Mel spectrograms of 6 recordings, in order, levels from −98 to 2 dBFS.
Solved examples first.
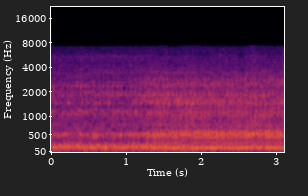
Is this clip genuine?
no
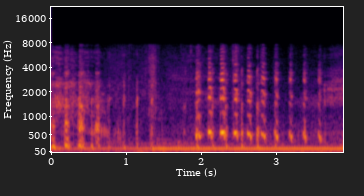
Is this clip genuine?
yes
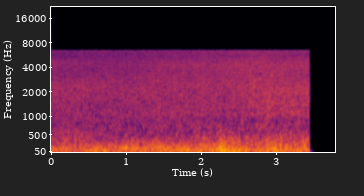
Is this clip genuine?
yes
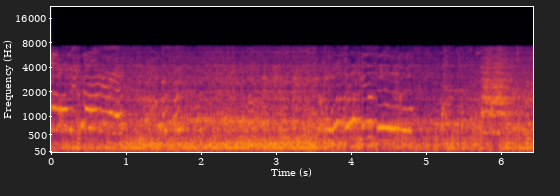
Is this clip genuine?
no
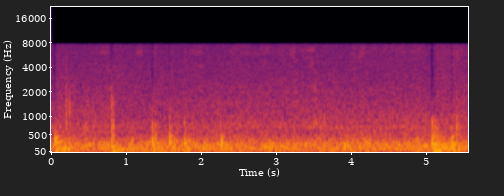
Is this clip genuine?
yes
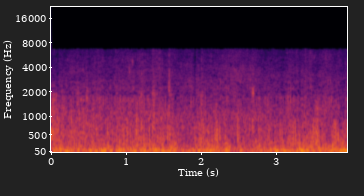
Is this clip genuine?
yes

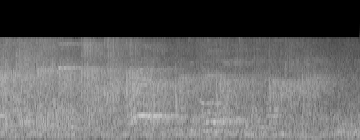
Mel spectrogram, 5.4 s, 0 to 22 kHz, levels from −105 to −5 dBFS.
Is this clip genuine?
yes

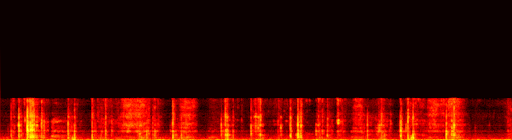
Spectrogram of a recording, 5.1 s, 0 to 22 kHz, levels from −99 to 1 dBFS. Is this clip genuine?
no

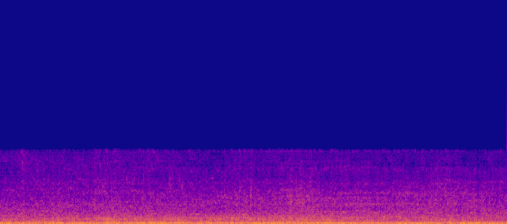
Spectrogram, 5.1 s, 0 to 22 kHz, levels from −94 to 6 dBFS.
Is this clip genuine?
no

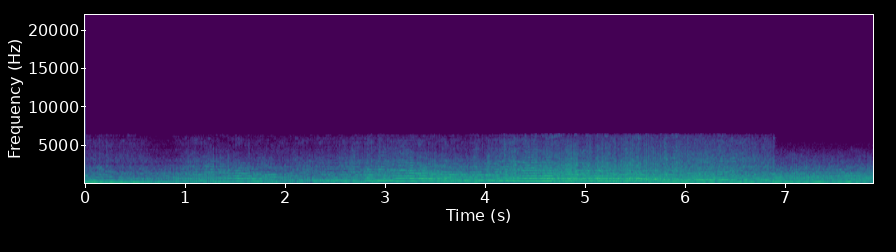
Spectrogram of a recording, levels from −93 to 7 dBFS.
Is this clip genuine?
no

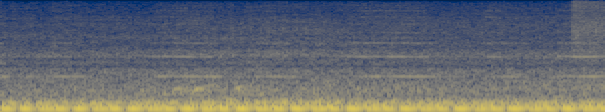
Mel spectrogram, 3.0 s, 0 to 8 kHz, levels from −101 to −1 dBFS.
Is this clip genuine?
yes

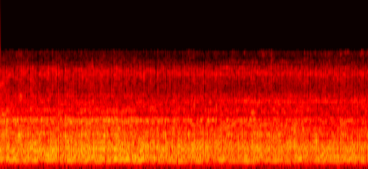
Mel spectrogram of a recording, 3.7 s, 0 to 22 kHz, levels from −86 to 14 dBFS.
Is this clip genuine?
no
